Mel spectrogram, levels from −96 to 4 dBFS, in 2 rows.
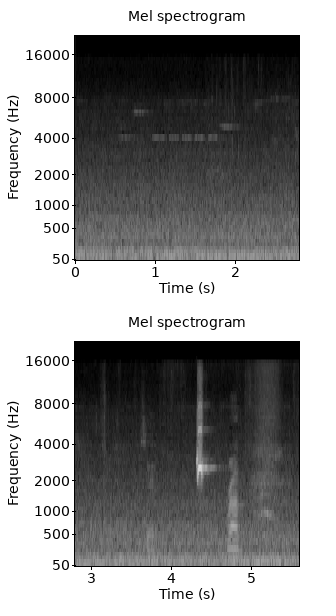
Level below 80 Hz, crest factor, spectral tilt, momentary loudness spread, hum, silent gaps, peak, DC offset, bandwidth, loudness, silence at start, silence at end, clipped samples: -46 dBFS; 26 dB; -3.5 dB/octave; 28 LU; none; none; -4 dBFS; under 0.1%; 16 kHz; -20 LUFS; 0 s; 0 s; under 0.1%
